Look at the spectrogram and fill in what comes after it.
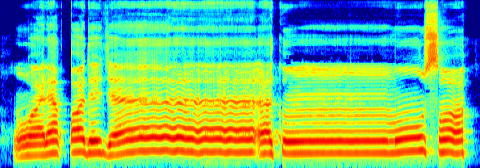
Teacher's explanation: کم، کاف باریک پڑھیں گے یہ والا، اور میم ساکن ہے، اور میم ساکن کے بعد میم مشدد آ گیا تو یہاں پر ادغام شفوی ہوگا۔ میم میم میں مل جائے گی اور 2 حرکت کے برابر ناک میں آواز کو چھپائیں گے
